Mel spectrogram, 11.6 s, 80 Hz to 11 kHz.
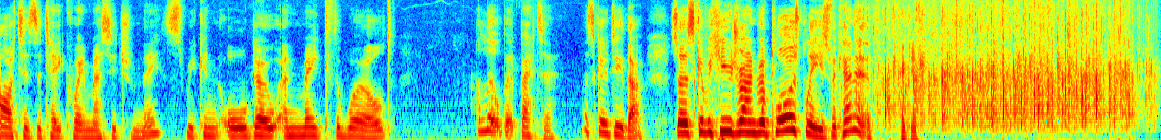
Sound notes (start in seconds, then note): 8.4 audience applauding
